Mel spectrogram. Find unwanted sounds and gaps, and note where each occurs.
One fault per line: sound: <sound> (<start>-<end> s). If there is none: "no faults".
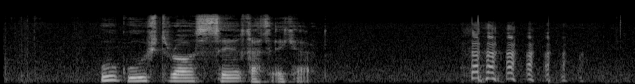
sound: laugh (4.6-5.9 s)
